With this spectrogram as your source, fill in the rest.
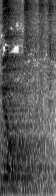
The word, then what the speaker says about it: know: খেয়াল রাখো এগুলো যখনই পড়বে উচ্চারণটা খেয়াল রাখবে, দুটোর উচ্চারণ একই কিন্তু মানে আলাদা, বানান আলাদা, এগুলো খেয়াল রাখবে।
